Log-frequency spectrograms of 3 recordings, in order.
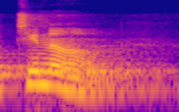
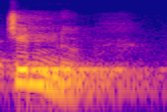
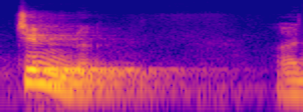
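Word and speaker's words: चिह्न: ये शब्द है वो बिल्कुल अशुद्ध है। इसमें न आधा न होकर के ह आधा है और इसका जो शुद्ध उच्चारण होता है वो होता है चिन्ह। तो इसमें ह को हलंत किया हुआ है या ह के अंदर न मिला करके भी लिखा हुआ है। तो सही इसका जो उच्चारण होगा वो होगा चिन्ह।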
